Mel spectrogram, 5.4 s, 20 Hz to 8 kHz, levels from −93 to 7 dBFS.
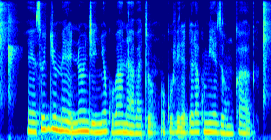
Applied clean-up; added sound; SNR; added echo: none; none; none; none.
